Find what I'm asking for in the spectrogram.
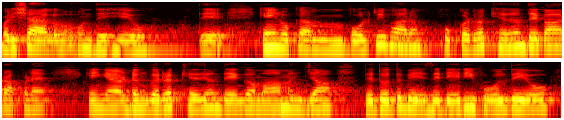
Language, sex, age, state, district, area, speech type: Dogri, female, 30-45, Jammu and Kashmir, Samba, rural, spontaneous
